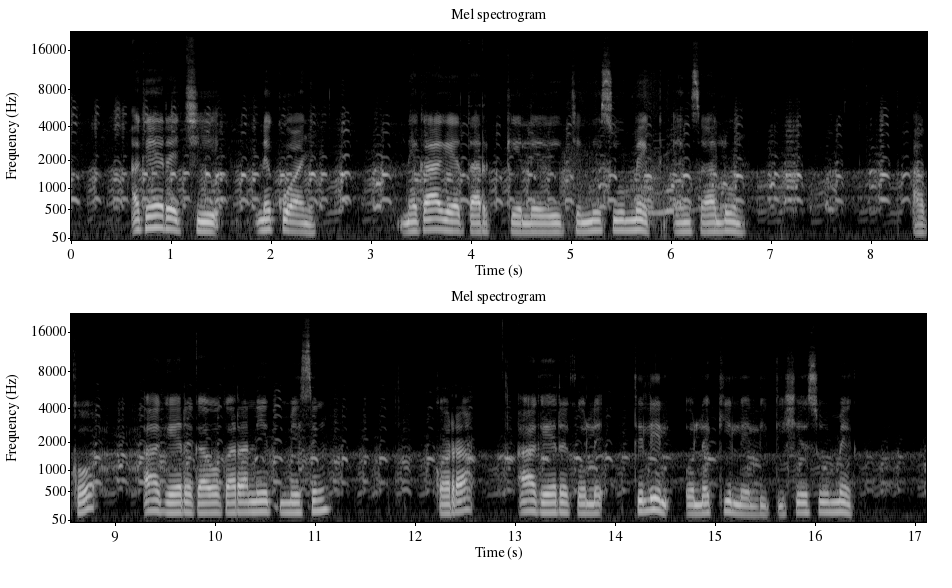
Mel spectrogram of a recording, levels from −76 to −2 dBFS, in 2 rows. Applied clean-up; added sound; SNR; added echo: none; Bird vocalization, bird call, bird song / Fowl; 10 dB; none.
